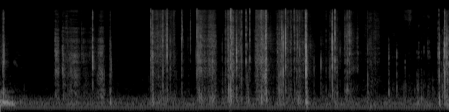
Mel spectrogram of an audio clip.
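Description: A plastic LEGO blind-bag packet crinkling and rustling as it is handled and opened. There are a few faint ticks at first, then a dense run of crackles from about a second and a half in.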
